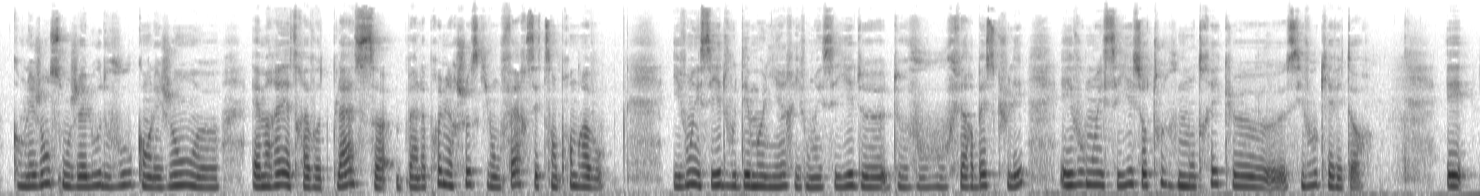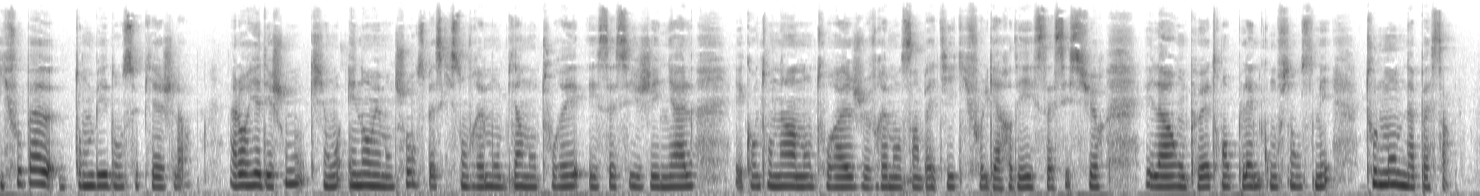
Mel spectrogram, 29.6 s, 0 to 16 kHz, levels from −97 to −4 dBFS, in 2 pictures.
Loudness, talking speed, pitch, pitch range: -33 LUFS, 235 wpm, 200 Hz, 190-215 Hz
